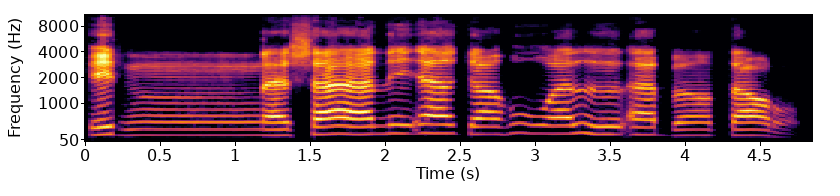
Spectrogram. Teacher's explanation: ইন্না, এখানে নুন আবার তাসদিদ আছে, তাই নুনটা গুণনা হবে। শা একালিফ পরিমাণ টান আলিফ মাদ্দা হওয়ার কারণে। হুয়াল আবতার, বা এর উপরে সাকিন আছে, কফ ত বা জিম দাল, এই পাঁচটা অক্ষরকে যখন সাকিন থাকে তখন কলকলা করে পড়তে হয়, অর্থাৎ ধাক্কা লেগে পড়তে হয়, তাহলে এটা আবতার।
